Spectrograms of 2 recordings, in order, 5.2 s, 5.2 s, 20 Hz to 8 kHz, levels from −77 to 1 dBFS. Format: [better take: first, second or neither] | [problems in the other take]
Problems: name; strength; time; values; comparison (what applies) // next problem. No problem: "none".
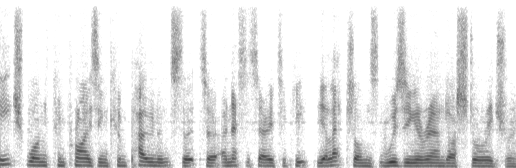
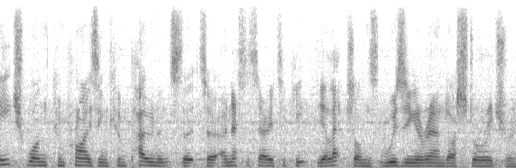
second | noise reduction (neural mask model RNNoise)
